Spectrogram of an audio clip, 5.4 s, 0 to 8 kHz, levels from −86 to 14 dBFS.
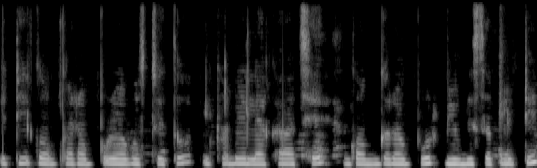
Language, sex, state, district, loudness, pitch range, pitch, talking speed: Bengali, female, West Bengal, Dakshin Dinajpur, -21 LUFS, 235-255 Hz, 240 Hz, 100 wpm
